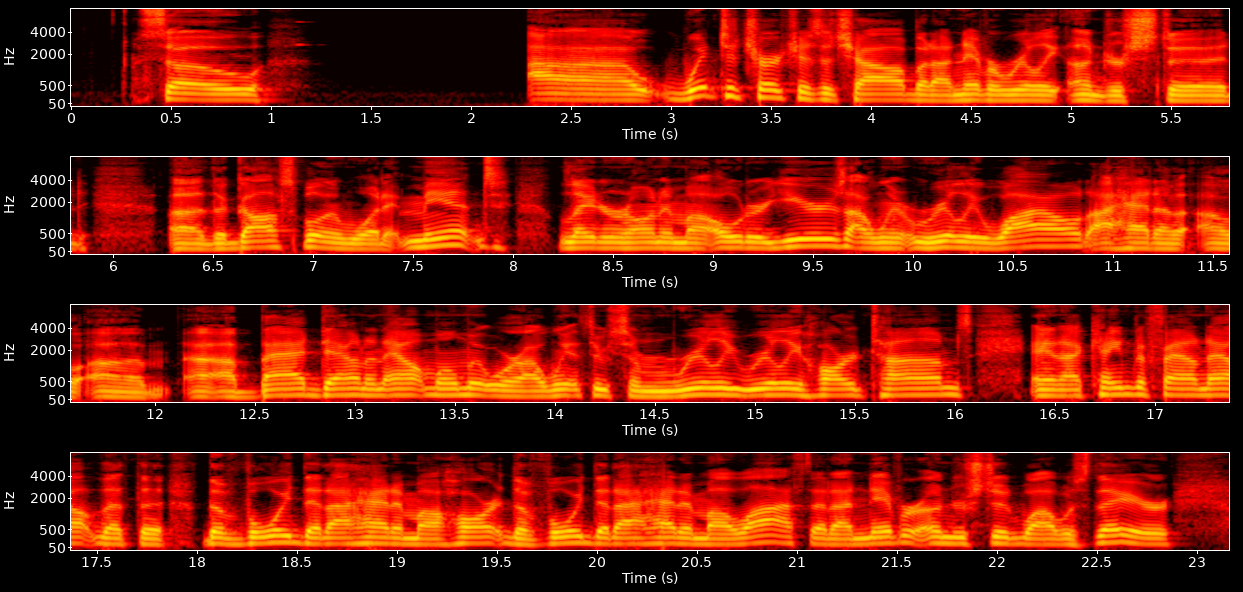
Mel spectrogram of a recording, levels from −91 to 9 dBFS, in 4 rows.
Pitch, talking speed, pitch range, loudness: 135 Hz, 210 wpm, 125-150 Hz, -27 LUFS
